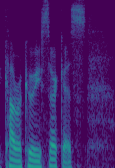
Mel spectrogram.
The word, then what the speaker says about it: Karakuri Circus: any shows that actually premiered aside from maybe karakuri circus that's how you pronounce it so yeah you got it yeah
